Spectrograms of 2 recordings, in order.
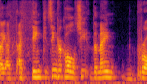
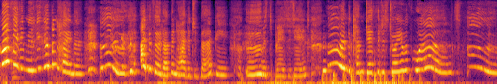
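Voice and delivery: very high, dumb, ditzy bimbo voice; 12 semitones higher than usual. Speaker doing a character bit: dumb bimbo voice. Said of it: "the dumb bimbo voice".

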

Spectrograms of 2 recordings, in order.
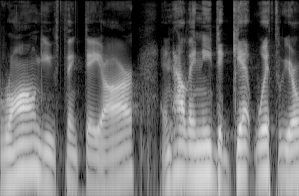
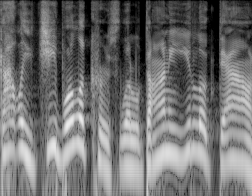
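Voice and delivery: put-on high, pitched-up kids' puppet-show voice; 8 semitones higher than usual. Retelling a puppet show scene as Little Joey: Little Joey puppet voice. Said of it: "Little Joey is like".

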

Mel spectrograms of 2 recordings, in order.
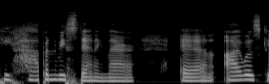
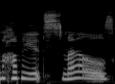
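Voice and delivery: high, complaining voice, words choked out between gags; 7 semitones higher than usual. Recounting what Charlie said about a bad smell, imitating someone gagging.

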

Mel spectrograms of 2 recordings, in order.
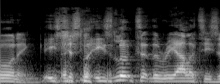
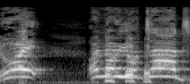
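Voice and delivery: mock, shrill, high-pitched, loud, angry dinosaur bellow; 7 dB louder than usual. Describing a dinosaur scene, the speaker voices the T-Rex, imitating its angry bellow. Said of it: "in his angered bellow going".

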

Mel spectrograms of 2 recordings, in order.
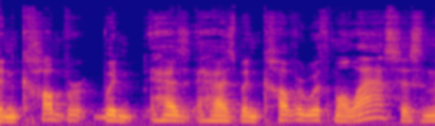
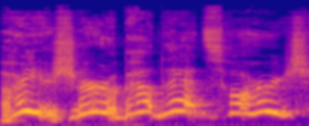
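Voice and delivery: very high, squeaky, cracking adolescent voice; 4 dB louder than usual. Trying a cracking adolescent voice asking the sergeant: Simpsons adolescent voice breaking. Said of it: "Simpsons adolescent ... voice breaking all the time".

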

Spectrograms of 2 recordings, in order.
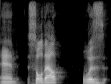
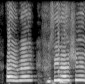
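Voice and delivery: shrill, very loud, high-pitched yell; 10 dB louder than usual. Retelling a guy in the back of the theater calling over, imitating someone yelling. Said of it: "He's like yelling all the way across the theater".

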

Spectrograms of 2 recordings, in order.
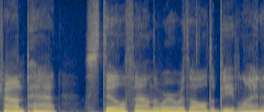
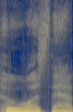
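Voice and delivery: words forced through clenched, gritted teeth; 2 semitones higher, 4 dB louder than usual. Narrator voicing a woman who was just shushed from behind, through clenched teeth. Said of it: "she said through clenched teeth".

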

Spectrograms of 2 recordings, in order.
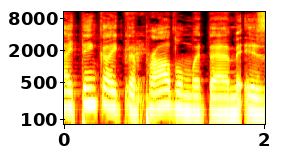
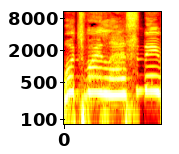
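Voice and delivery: put-on panicked voice, higher-pitched. Quoting a movie character who is freaking out: imitating Sam Rockwell's character freaking out. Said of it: "freaking out".

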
